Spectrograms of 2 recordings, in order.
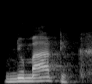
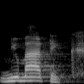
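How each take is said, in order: The two takes are said the same way.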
